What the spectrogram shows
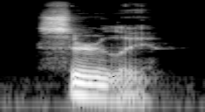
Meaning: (adjective) 1. Irritated, bad-tempered, unfriendly 2. Threatening, menacing, gloomy 3. Lordly, arrogant, supercilious; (adverb) In an arrogant or supercilious manner
- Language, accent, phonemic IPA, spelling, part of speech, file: English, US, /ˈsɝli/, surly, adjective / adverb, En-us-surly.ogg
